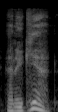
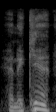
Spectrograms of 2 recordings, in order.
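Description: No difference in how they are said.

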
